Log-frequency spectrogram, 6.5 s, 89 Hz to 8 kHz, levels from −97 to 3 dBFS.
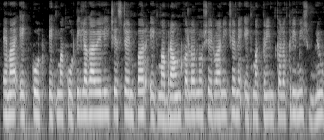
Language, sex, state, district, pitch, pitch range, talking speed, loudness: Gujarati, female, Maharashtra, Mumbai Suburban, 200 Hz, 190-205 Hz, 205 wpm, -18 LUFS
